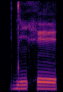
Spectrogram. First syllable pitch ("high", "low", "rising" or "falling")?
low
